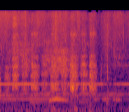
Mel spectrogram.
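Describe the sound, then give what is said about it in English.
Panting from a mid-sized dog with a short brown coat: quick, rhythmic breaths repeat steadily and stay fairly faint throughout. “A mid-sized dog with a brown short coat joins them, and Leo pets it.”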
